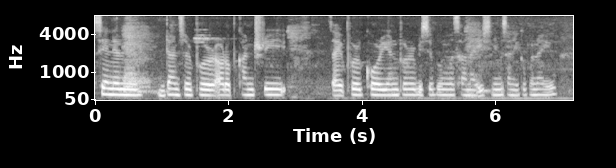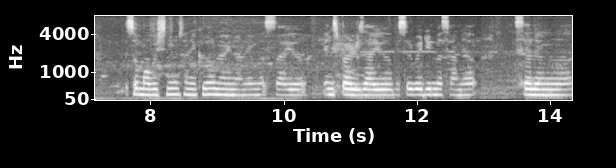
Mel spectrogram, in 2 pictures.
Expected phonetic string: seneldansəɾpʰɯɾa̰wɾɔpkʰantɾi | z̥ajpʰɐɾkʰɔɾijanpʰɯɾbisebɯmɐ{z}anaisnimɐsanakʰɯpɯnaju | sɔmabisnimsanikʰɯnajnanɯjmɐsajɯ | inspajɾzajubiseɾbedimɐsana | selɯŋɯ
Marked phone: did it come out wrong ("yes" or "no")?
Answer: yes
